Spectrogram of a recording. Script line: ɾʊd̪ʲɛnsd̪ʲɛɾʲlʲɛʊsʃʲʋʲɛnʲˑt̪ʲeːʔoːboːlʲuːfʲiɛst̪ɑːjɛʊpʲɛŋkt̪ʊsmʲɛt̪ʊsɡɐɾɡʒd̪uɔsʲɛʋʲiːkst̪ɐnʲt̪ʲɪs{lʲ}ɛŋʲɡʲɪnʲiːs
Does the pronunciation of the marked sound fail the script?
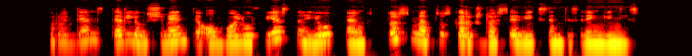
yes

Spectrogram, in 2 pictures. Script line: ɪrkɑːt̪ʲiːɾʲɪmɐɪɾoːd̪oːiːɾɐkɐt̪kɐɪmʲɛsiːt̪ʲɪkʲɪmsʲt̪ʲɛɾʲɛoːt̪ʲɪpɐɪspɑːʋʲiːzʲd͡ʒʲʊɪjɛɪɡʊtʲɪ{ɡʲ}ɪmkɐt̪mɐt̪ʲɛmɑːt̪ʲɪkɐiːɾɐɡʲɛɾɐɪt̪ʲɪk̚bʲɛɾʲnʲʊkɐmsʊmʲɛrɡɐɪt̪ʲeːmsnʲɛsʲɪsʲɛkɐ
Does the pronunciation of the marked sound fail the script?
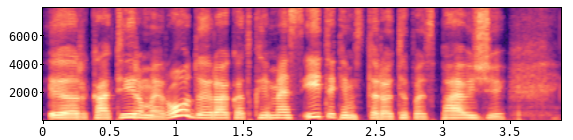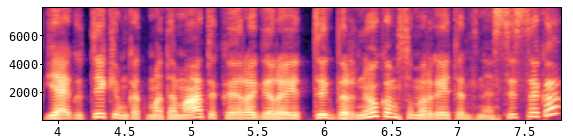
yes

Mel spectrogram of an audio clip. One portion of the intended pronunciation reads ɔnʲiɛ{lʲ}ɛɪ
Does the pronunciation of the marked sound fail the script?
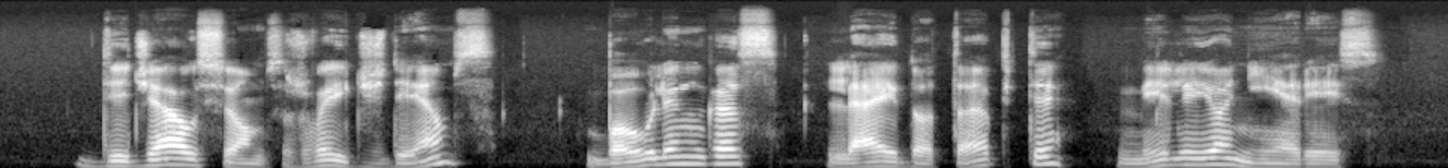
yes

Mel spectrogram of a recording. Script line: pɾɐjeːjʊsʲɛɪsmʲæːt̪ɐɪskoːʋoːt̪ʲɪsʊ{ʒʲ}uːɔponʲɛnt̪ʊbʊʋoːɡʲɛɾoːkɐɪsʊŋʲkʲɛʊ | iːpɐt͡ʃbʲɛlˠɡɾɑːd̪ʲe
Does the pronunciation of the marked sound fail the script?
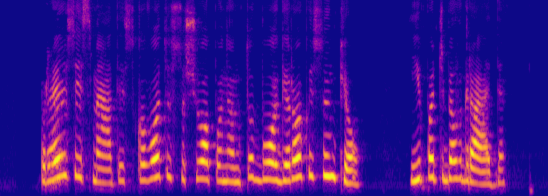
yes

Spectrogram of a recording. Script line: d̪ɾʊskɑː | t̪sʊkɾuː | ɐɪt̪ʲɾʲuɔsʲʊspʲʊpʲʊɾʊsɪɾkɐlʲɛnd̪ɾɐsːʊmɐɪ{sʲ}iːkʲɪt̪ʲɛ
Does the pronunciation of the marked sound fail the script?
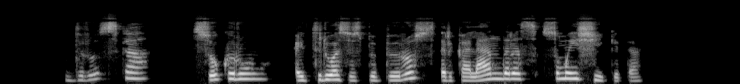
yes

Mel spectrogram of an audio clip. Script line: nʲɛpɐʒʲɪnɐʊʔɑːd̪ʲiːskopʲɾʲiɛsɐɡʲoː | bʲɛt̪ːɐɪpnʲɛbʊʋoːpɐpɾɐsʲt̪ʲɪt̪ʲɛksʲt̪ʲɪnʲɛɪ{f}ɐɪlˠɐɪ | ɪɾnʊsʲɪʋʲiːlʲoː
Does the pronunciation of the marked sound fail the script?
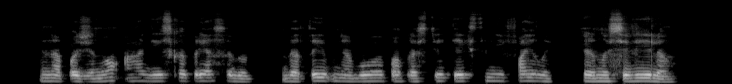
no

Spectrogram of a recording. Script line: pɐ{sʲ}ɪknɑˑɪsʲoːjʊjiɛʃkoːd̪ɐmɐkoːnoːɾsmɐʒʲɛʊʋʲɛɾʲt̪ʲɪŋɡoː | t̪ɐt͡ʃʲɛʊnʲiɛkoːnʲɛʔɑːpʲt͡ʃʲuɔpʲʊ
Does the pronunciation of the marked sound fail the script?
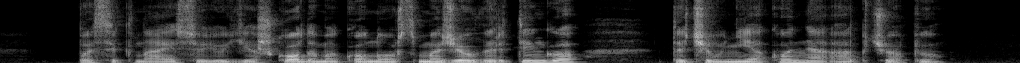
no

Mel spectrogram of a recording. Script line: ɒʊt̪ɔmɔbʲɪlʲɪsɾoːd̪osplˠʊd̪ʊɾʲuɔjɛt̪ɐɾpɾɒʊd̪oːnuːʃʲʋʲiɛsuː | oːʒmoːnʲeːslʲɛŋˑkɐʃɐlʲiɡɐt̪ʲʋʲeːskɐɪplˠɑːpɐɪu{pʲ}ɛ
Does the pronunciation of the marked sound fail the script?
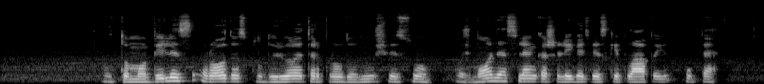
no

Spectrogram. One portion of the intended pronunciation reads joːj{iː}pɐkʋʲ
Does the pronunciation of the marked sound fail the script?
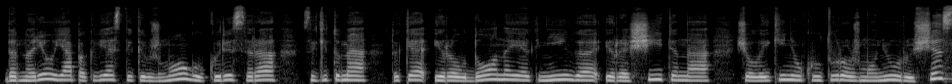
yes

